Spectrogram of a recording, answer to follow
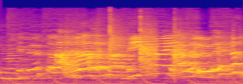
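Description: Several young women laughing and talking over one another, with hand clapping among the voices.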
